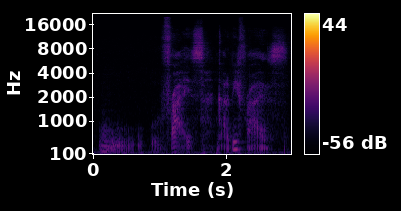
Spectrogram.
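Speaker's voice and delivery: soft, hushed relish; dreamy craving. Acted. Shapeshifter naming a favourite human food, hushed craving. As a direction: savour the thought under your breath.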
